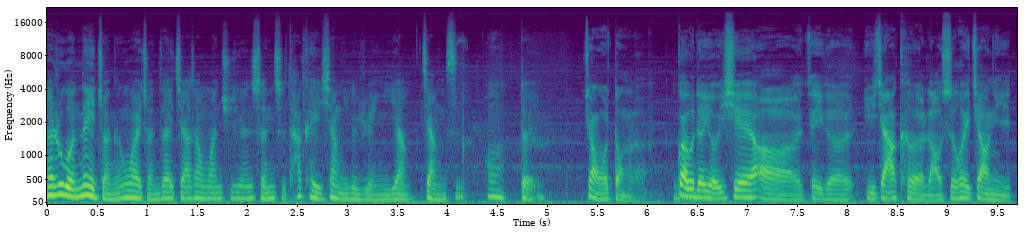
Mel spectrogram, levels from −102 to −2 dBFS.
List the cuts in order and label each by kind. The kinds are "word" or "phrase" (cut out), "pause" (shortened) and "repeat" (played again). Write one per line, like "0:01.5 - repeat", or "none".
0:03.7 - word
0:05.3 - pause
0:06.3 - word

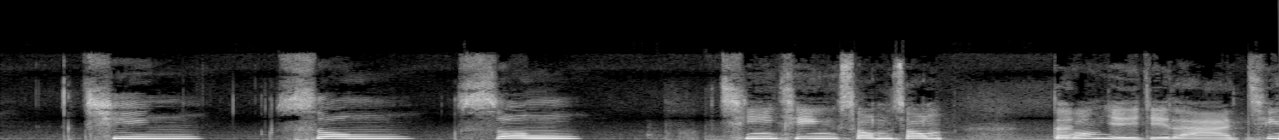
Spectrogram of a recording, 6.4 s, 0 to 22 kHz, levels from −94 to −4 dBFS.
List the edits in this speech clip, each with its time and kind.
0:05.3 - word

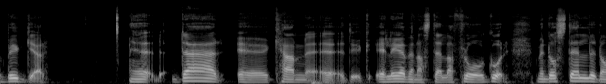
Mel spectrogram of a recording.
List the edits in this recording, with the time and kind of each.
none

